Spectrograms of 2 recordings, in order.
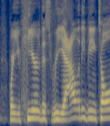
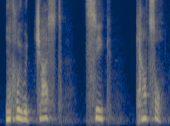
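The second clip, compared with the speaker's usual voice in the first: hushed answer; 6 dB quieter, slower than usual. Real, not acted. Preacher answering his own question, softly and slowly. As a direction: drop to a soft, slow hush on seek counsel.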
